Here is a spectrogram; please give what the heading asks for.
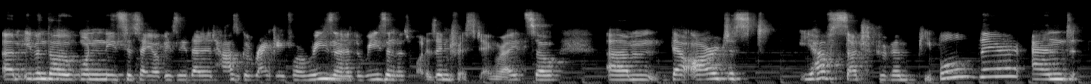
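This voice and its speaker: A woman's voice: on the high side, normal speed, fairly bright tone, soft background music, low-quality recording. A woman in her twenties, a master's student, talking casually about her studies with frequent ums and likes. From Finland and Germany. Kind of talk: casual interview talk.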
